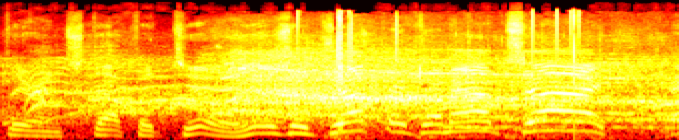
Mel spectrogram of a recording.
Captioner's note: cheering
